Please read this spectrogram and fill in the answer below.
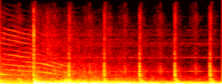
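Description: Electronic hard trance track playing back: a short pitched sweep falls steeply at the start, then a heavy sustained bass comes in under a steady beat.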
